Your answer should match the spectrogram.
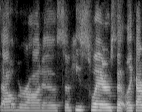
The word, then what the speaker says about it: Alvarado: So my husband jokes and swears that because there's a line in there that says "Damn you, Colorado," and of course Colorado rhymes with Alvarado, so he swears that I wrote that song about him, and I was like, no, I did not.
